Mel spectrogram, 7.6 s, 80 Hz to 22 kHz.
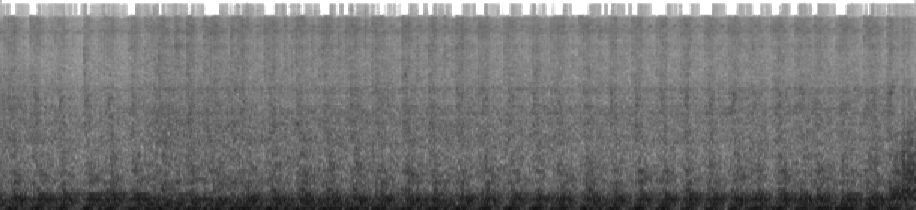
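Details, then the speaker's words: Custom Yamaha Banshee with swapped 600cc engine after stage 4 jet kit, cleaned carburetors and freed sticking throttle, choke off: loud steady note, no hunting or surging at start-up, pilot jets working, revs out fully; normal idle and free revving. "all right that to me sounds a lot better doesn't rev up at start up it uh stays nice and consistent throughout so obviously the pilot jets are working um it revs out completely so you can rev it to the moon"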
